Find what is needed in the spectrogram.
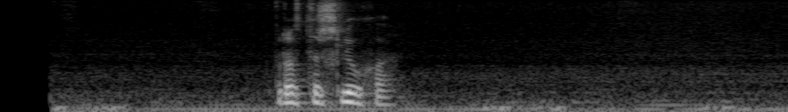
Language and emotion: Russian, neutral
